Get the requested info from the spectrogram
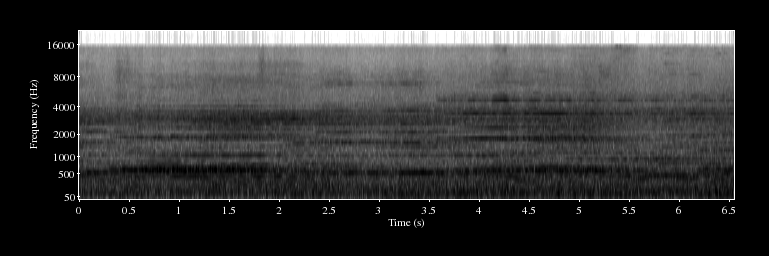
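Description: Slow church music of long held chords, the chord changing about half a second in and again near the end.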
